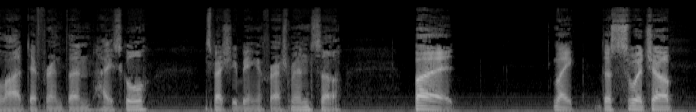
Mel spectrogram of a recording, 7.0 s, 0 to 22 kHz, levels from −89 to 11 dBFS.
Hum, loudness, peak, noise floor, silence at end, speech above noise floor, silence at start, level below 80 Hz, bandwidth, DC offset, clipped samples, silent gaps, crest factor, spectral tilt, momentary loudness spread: 60 Hz at -60 dBFS; -28 LUFS; -6 dBFS; -56 dBFS; 0.25 s; 29 dB; 0 s; -50 dBFS; 16 kHz; under 0.1%; under 0.1%; none; 24 dB; -3.5 dB/octave; 13 LU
